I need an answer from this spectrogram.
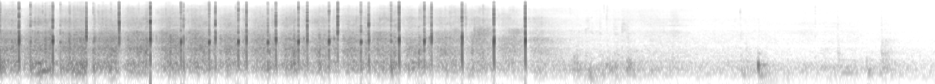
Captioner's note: applause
